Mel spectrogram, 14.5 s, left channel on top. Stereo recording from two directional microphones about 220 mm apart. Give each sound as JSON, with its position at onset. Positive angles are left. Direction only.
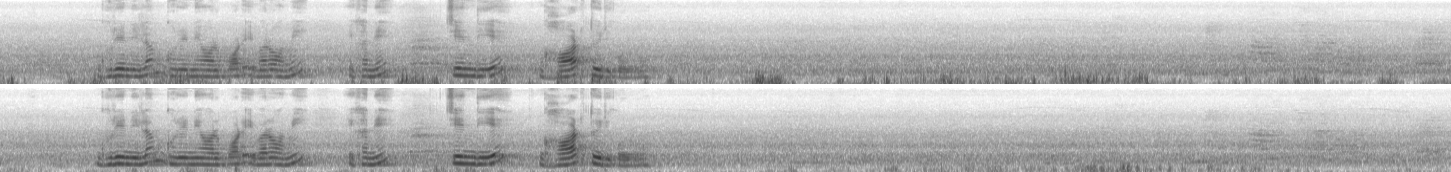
{"t": 1.1, "sound": "a woman's voice", "side_deg": -15}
